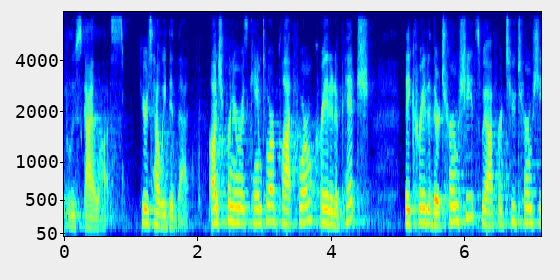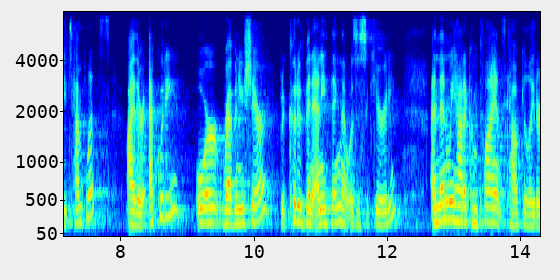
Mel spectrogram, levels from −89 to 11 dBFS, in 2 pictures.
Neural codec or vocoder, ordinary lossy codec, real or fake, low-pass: none; Opus, 32 kbps; real; 7.2 kHz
